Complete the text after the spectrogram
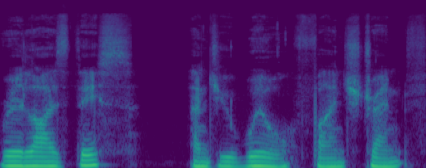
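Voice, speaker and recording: A man's calm, dark, mellow voice, fairly low-pitched and somewhat breathy, at a very slow pace with monotone, flat intonation. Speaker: narrator. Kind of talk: calm motivational quote reading. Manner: calm, slow.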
